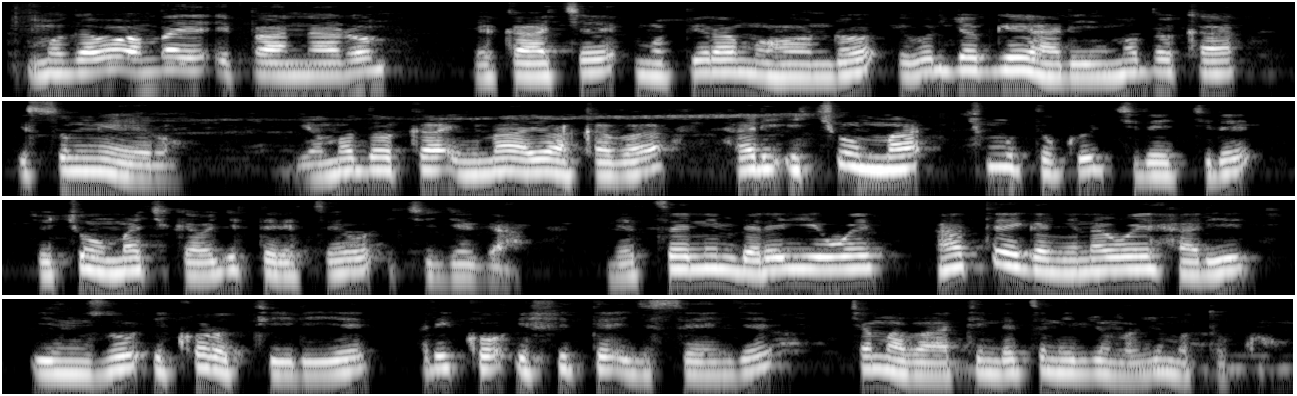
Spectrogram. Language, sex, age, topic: Kinyarwanda, male, 18-24, government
